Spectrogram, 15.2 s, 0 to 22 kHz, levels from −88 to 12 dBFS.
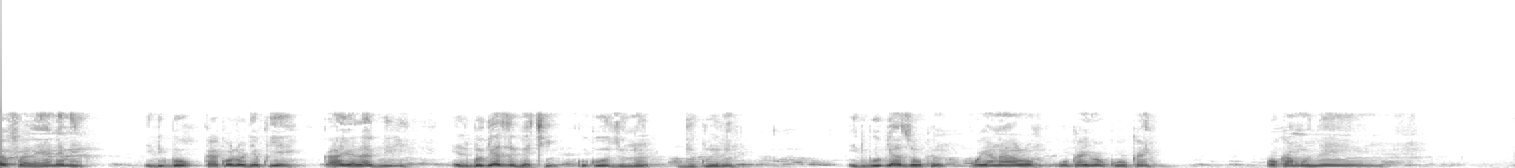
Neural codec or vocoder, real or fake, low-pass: none; real; 7.2 kHz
